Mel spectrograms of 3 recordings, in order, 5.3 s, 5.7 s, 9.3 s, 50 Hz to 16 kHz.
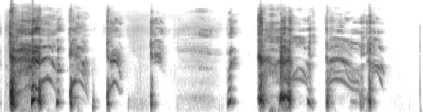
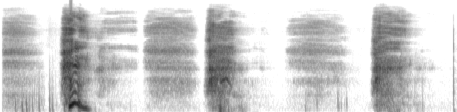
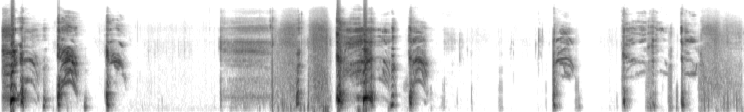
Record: {"cough_length": "5.3 s", "cough_amplitude": 32768, "cough_signal_mean_std_ratio": 0.34, "exhalation_length": "5.7 s", "exhalation_amplitude": 32767, "exhalation_signal_mean_std_ratio": 0.32, "three_cough_length": "9.3 s", "three_cough_amplitude": 32768, "three_cough_signal_mean_std_ratio": 0.29, "survey_phase": "beta (2021-08-13 to 2022-03-07)", "age": "45-64", "gender": "Female", "wearing_mask": "No", "symptom_cough_any": true, "symptom_new_continuous_cough": true, "symptom_runny_or_blocked_nose": true, "symptom_shortness_of_breath": true, "symptom_sore_throat": true, "symptom_fatigue": true, "symptom_headache": true, "symptom_onset": "3 days", "smoker_status": "Ex-smoker", "respiratory_condition_asthma": true, "respiratory_condition_other": false, "recruitment_source": "Test and Trace", "submission_delay": "1 day", "covid_test_result": "Positive", "covid_test_method": "ePCR"}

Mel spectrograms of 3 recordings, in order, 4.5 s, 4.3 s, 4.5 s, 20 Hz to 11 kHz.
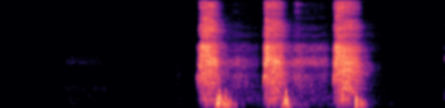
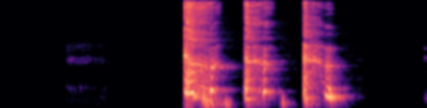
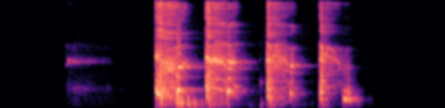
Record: {"exhalation_length": "4.5 s", "exhalation_amplitude": 32768, "exhalation_signal_mean_std_ratio": 0.34, "three_cough_length": "4.3 s", "three_cough_amplitude": 32768, "three_cough_signal_mean_std_ratio": 0.33, "cough_length": "4.5 s", "cough_amplitude": 32768, "cough_signal_mean_std_ratio": 0.39, "survey_phase": "alpha (2021-03-01 to 2021-08-12)", "age": "45-64", "gender": "Female", "wearing_mask": "No", "symptom_none": true, "smoker_status": "Never smoked", "respiratory_condition_asthma": true, "respiratory_condition_other": false, "recruitment_source": "REACT", "submission_delay": "2 days", "covid_test_result": "Negative", "covid_test_method": "RT-qPCR"}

